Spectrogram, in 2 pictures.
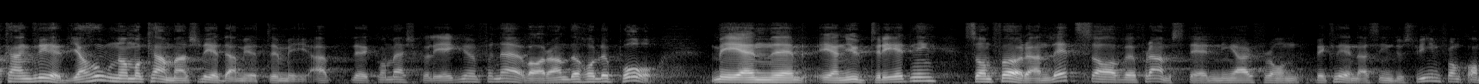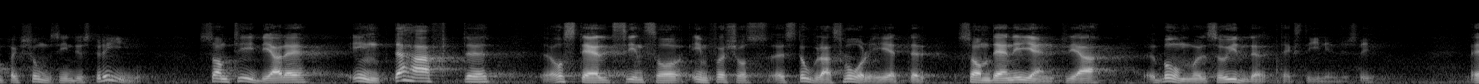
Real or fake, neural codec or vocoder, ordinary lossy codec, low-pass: fake; codec, 16 kHz, 0.9 kbps, LongCat-Audio-Codec; none; 7.2 kHz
